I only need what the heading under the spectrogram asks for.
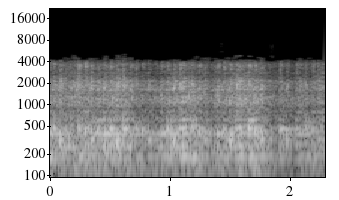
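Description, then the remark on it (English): A small plane's engine drones steadily as the plane turns around and taxis, a continuous buzzing hum with a slight pulsing texture and no voices over it. “Hey, you're turning the plane around. Certainly. Now we taxi.”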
